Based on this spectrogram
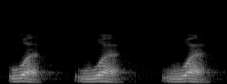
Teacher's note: ولی در زبان عربی و در زبان فصیح زمانی که شما میخواد حرف واف رو تلفظ بکنید هیچ تماسی بین دندانها و لبها ایجاد نمیشه، بلکه لبها به حالت غنچه در میاد و حرف تلفظ میشه.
